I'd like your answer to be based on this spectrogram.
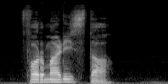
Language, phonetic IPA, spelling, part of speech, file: Polish, [ˌfɔrmaˈlʲista], formalista, noun, Pl-formalista.ogg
